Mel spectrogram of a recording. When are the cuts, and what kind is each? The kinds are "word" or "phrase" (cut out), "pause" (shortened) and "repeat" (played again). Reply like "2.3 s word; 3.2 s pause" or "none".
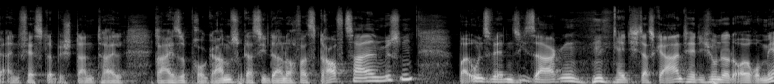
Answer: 1.6 s word; 2.4 s word; 5.2 s word

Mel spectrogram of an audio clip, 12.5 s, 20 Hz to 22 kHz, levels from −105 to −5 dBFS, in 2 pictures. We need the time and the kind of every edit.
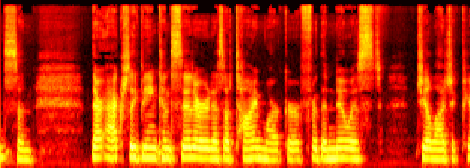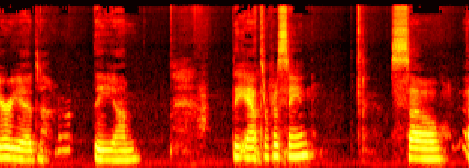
none

